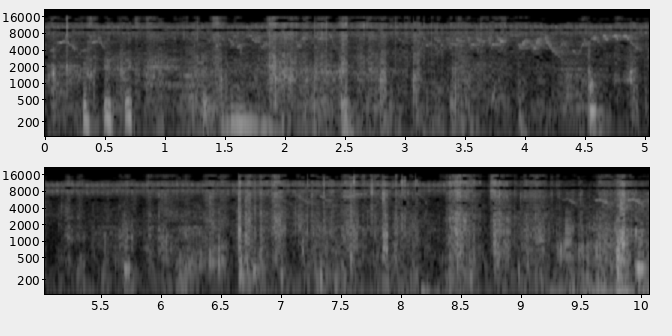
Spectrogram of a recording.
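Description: Scattered light knocks and taps from gear being handled in a boat, with a few brief low murmured voices early on.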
